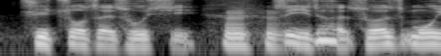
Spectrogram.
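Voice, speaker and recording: With ordinary pitch variation, a man talks at a fairly low pitch. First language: Hakka (speaking Chinese). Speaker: glove puppetry troupe director. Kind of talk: interview.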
